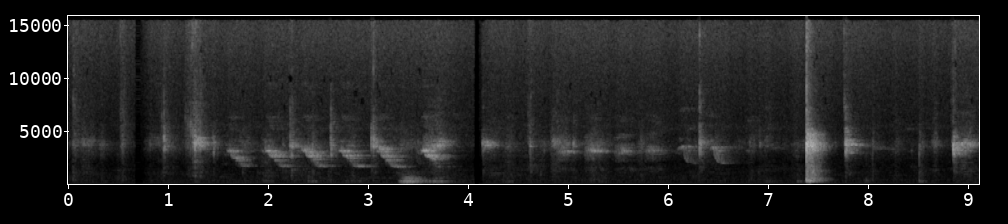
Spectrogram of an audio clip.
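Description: A bird chirping: a quick run of about half a dozen falling notes a couple of seconds in, and another short call past the middle. Soft clicks and smacks from eating rice by hand, with one sharp click about seven seconds in.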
